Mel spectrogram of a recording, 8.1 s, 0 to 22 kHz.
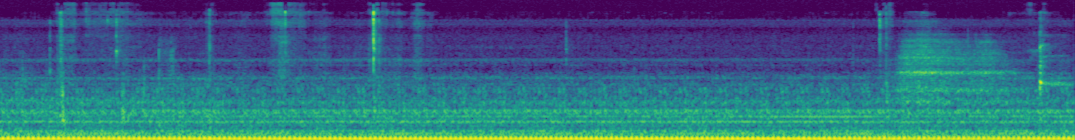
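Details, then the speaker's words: Land Rover Freelander 2 diesel just after a Wynn's injector and fuel system purge; steady, even diesel clatter at a very smooth idle with no misses or surges. "It's all up and running now, and I've already noticed the engine idling. It's very smooth."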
